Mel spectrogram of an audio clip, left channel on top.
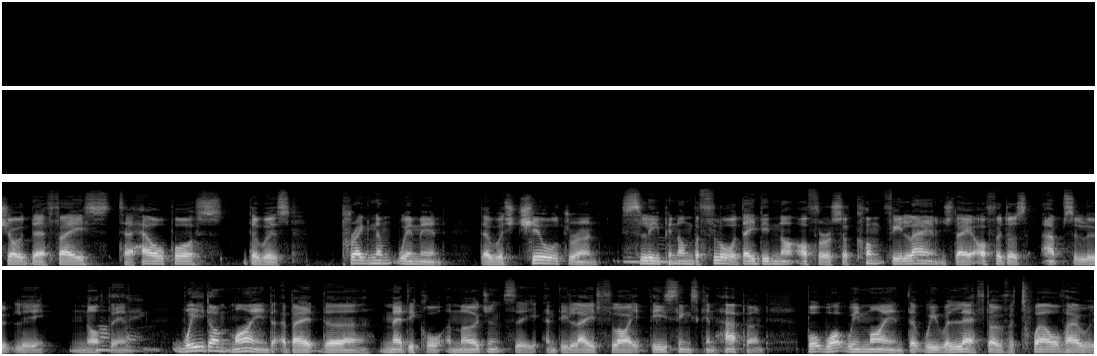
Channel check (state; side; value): silent; left; digital silence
